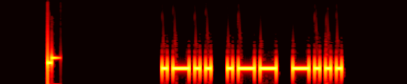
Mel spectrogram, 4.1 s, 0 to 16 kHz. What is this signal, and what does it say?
Morse code, heard as a keyed tone, about 22 wpm, 700 Hz. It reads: LWB
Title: USA Call Sign Postfixes - 3 Letters 22wpm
